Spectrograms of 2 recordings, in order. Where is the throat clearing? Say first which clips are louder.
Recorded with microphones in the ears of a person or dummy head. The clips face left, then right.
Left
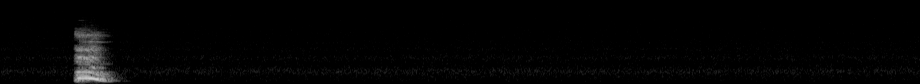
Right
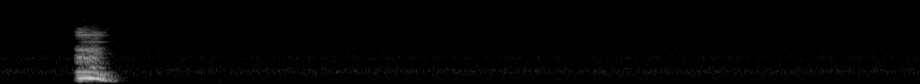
Left 1 dB; 50° left (ahead or behind), 5 m.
